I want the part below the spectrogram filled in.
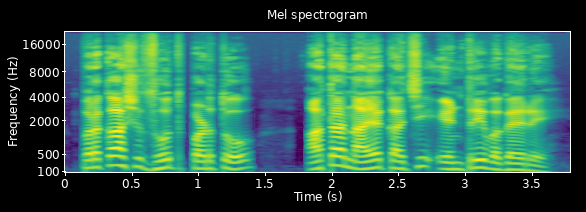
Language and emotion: Marathi, neutral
